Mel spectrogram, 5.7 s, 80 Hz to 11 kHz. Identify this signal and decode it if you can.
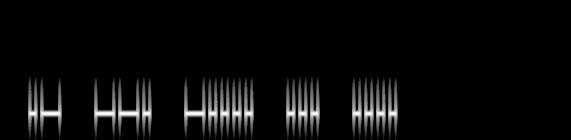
Morse code, heard as a keyed tone, about 20 wpm, spaced as for 15 wpm, 700 Hz. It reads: AG6SH
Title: 167 Lesson 27g - Number 7 - Call Signs 20wpm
